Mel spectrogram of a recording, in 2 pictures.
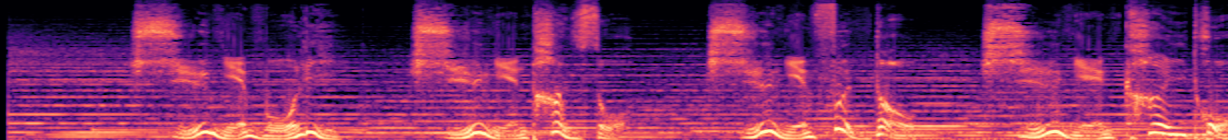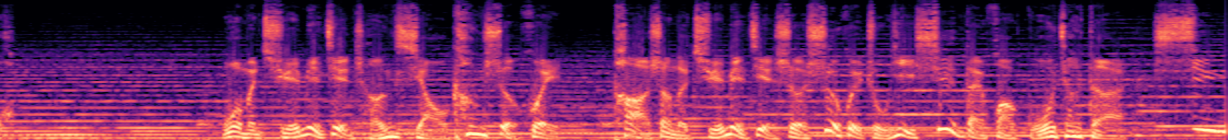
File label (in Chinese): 男 宣传片 大气浑厚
